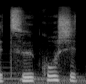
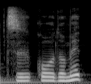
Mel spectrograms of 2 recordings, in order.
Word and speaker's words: 通行止め: 日本人で通行しって読む人誰もおらんでって言われて、あれは通行止めって読むねんでって言われて、もう本当に大恥をかいたんですね。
